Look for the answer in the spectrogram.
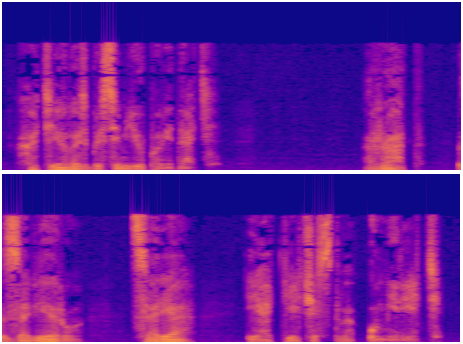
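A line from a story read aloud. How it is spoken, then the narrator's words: Wounded man's faint whisper. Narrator (Russian): Раненый вздохнул едва слышно и прошептал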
